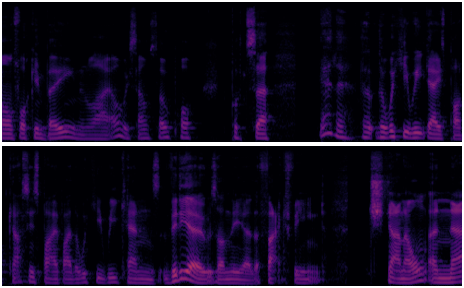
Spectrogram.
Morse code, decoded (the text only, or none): none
